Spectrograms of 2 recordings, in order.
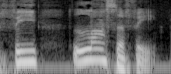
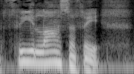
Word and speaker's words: philosophy: 再说一遍 ,philosophy, 它的发音大家注意了是 philosophy, 重音在第二音节上 philosophy。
